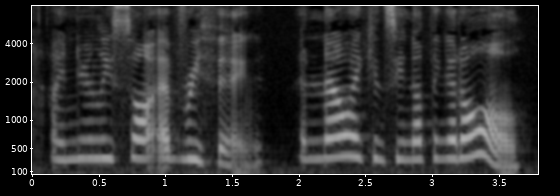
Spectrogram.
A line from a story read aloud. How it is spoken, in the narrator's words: sobbing bitterly and saying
